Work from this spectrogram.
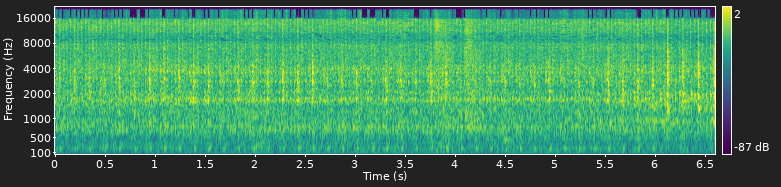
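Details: Peugeot 1.3 HDi diesel at idle with a bent valve not closing fully on cylinder four: uneven limping beat with a soft puff each cycle from compression loss, sounding similar to an injector compression leak.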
